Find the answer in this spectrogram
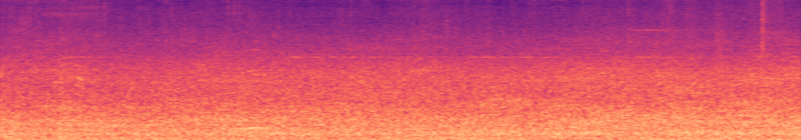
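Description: Airport terminal hall ambience: a steady low rumble with indistinct voices of people nearby.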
